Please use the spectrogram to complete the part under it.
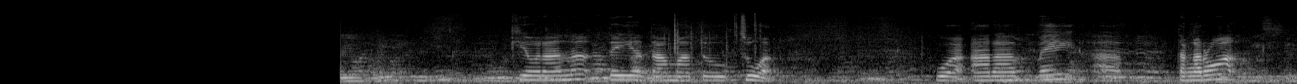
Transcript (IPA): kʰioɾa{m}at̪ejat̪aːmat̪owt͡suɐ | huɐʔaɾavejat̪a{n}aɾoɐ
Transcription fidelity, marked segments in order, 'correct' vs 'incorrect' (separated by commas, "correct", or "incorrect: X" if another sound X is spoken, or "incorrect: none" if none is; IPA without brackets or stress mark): incorrect: n, incorrect: ŋ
